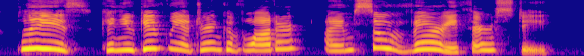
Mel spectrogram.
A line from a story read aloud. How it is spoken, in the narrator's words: called out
